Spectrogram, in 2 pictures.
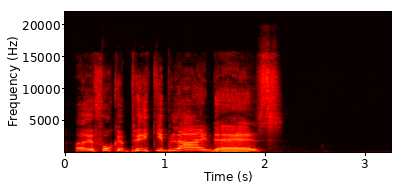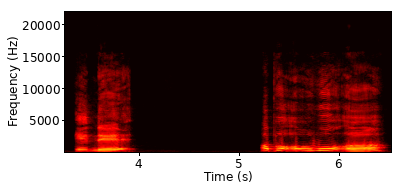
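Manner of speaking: a cartoonish Cockney bloke à la Peaky Blinders; Peaky Blinders accent. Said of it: "an accent I heard on television, like the Peaky Blinders".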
